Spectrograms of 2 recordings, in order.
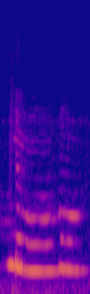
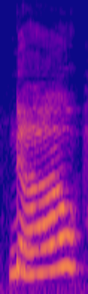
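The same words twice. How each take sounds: First: It is said in a sad tone. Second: It is said in an angry tone. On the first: The child is responding with sadness. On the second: The child is responding with anger.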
